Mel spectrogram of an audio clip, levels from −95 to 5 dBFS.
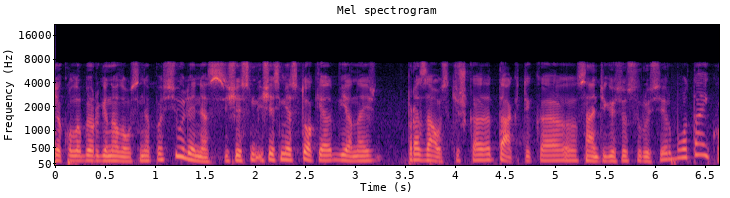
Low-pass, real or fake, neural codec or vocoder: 7.2 kHz; real; none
